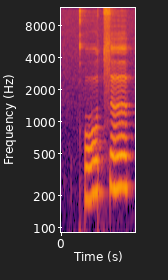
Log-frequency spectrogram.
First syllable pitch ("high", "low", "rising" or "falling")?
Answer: rising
